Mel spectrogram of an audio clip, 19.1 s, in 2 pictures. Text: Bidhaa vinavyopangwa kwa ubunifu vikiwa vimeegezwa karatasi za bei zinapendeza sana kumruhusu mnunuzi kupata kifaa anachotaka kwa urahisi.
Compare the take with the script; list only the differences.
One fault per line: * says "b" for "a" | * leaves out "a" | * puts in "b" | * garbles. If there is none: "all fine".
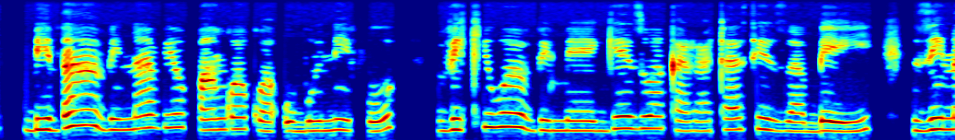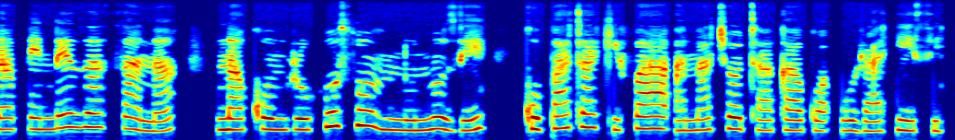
* puts in "na"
